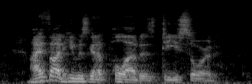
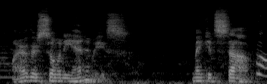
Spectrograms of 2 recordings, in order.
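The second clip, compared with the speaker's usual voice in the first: distressed plea; 8 semitones higher than usual. Acted. Girl despairing over enemies.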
